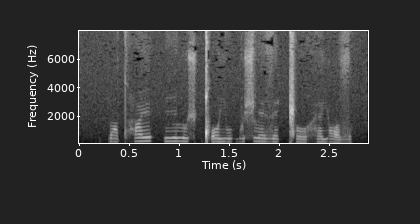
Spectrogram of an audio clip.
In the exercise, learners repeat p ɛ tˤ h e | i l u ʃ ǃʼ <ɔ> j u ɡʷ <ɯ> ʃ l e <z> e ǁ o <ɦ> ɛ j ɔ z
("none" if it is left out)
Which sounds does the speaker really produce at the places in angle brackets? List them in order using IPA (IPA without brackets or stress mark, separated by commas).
o, ɯ, z, h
